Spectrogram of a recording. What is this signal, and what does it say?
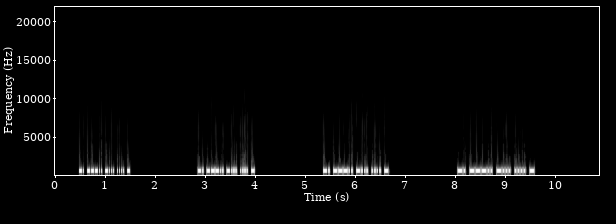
Morse code, heard as a keyed tone, about 51 wpm, 700 Hz. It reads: N8BHT N8BHT N8BHT N8BHT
